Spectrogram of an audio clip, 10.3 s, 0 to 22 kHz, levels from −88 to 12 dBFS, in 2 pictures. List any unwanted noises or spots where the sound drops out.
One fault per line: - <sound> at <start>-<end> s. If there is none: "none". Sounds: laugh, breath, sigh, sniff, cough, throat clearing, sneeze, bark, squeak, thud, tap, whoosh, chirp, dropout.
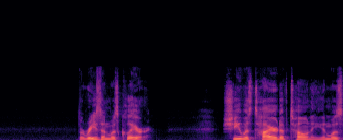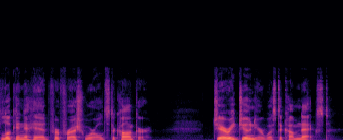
none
